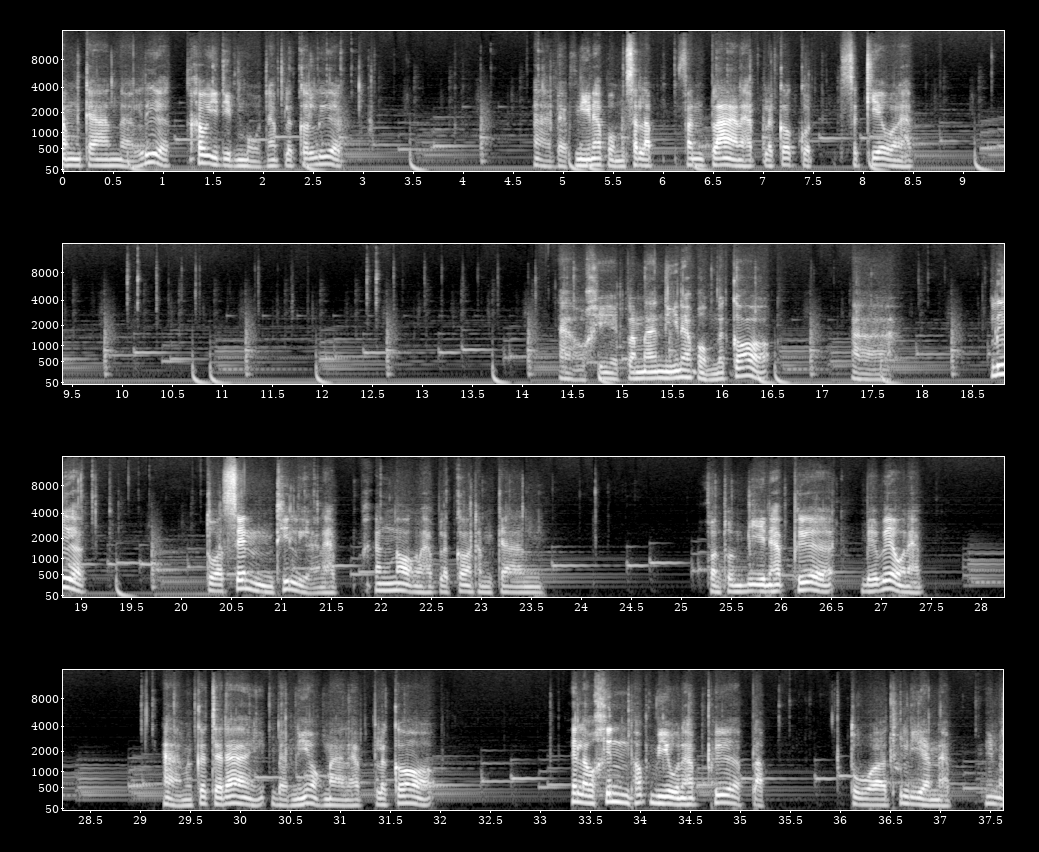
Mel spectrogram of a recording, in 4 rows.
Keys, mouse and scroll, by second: 0.0-29.0 drag, 31.8-37.6 drag.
